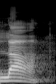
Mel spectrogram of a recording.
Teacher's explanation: ला जो होता है वो पार्श्विक व्यंजन होता है, जिसके उच्चारण में होती है हवा जीभ के पार्श्व यानी कि बगल से निकलती हुई आ जाती है।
